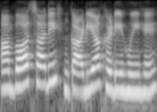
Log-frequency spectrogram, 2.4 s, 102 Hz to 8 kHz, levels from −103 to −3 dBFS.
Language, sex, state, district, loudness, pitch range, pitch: Hindi, female, Bihar, Saharsa, -14 LUFS, 230-295 Hz, 255 Hz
